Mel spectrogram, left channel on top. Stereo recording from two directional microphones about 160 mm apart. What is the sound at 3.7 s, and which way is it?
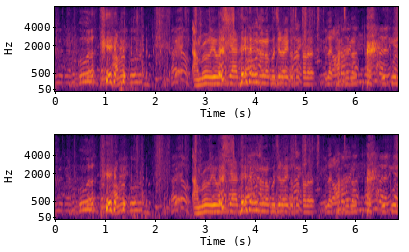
Speech, 15° right (ahead or behind).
